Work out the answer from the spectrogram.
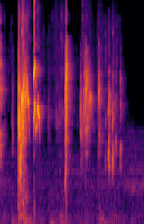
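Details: Budgerigar kept as a pet, giving a loud harsh squawk followed by a string of softer scratchy chirps and warbling notes that fade out.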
